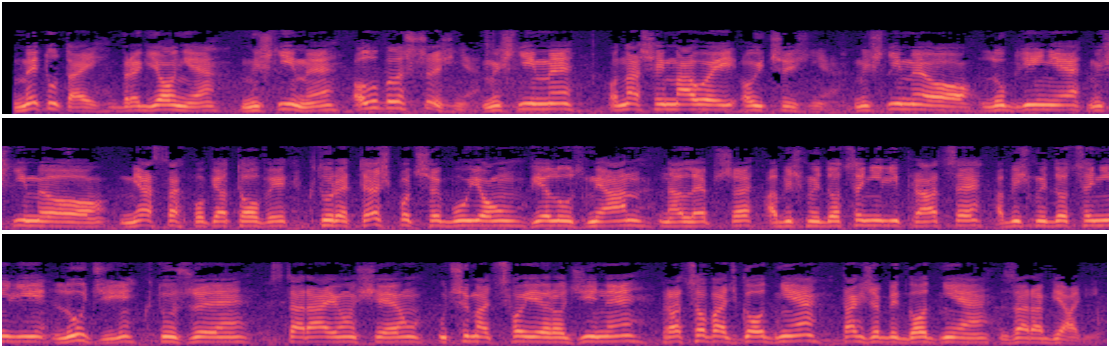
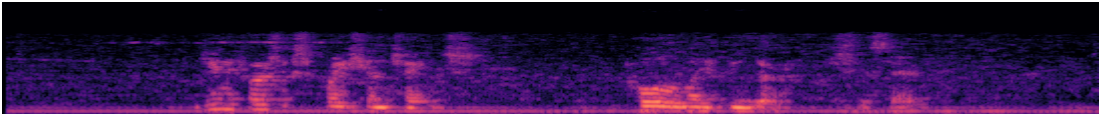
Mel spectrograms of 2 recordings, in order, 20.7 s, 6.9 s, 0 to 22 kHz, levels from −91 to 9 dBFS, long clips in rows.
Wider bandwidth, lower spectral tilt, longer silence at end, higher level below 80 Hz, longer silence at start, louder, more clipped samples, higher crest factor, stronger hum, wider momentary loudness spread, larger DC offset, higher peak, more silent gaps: first, 8 kHz vs 7 kHz; second, -3.5 dB/octave vs -7.5 dB/octave; about the same, 0 s vs 0 s; first, -52 dBFS vs -60 dBFS; about the same, 0.05 s vs 0.05 s; first, -19 LUFS vs -26 LUFS; neither; second, 14 dB vs 20 dB; second, none vs 60 Hz at -45 dBFS; second, 5 LU vs 26 LU; neither; about the same, -6 dBFS vs -8 dBFS; neither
